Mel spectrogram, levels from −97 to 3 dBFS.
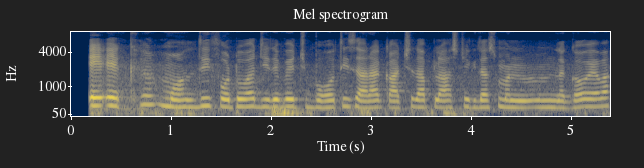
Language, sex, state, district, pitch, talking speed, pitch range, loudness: Punjabi, female, Punjab, Kapurthala, 230 Hz, 210 wpm, 215-240 Hz, -20 LUFS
